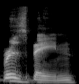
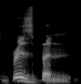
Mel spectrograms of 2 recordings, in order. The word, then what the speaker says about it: Brisbane: bit better you know it's not Brisbane as we would say here it's Brisbane it's Brisbane see now I went with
